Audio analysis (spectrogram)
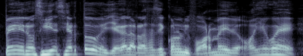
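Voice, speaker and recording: A man's voice: fairly high pitch, animated, fast talker, dry recording. Joking man in a studio. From northern Mexico. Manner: crude, joking storyteller. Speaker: radio podcast co-host. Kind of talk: casual comedic chat. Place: radio studio. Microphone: headset with studio mic.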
